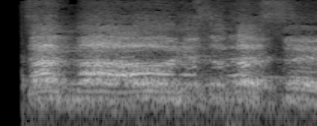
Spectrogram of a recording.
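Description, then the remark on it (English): A group of police recruits chant together in loud, forceful unison at the start of their day inside an enormous police compound on the outskirts of Cairo, their massed voices rising and falling in short rhythmic bursts with brief dips between phrases. “"Let me hear your loud shouts," they sing.”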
